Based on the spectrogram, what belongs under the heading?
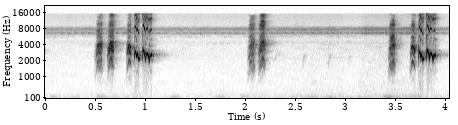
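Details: Sooty-headed bulbul (kutilang) lure sound from a trained, loud bird: paired sharp chirps leading into quick bubbly warbles, twice, with a lone double chirp between and a thin constant high tone.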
